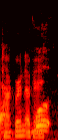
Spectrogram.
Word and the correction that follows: Cockburn: So, it's actually pronounced Coburn. – Oh, is it? Oh, shit. Yeah. – He told me that because I was like, dude, you're making this shit up. He was like, it's pronounced Coburn.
